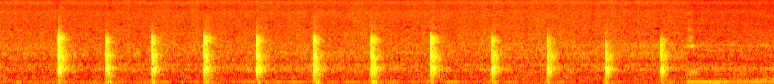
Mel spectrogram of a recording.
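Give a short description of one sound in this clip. A knife chops on a wooden board in quick, even knocks.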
